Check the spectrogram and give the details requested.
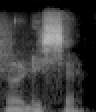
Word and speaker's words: Odisha: And and specifically with this pastor in Odisha, did I pronounce it right? Yeah. Odisha? Odisha.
